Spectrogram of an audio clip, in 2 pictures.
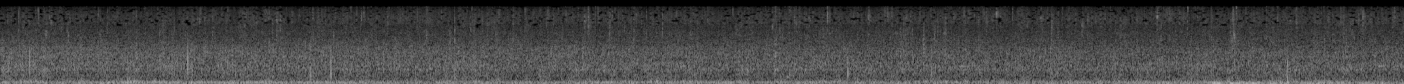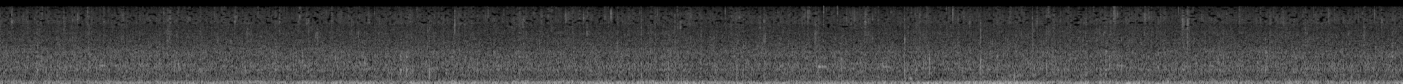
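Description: Steady rain shower: a dense, even hiss of falling rain with scattered sharp drop ticks.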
